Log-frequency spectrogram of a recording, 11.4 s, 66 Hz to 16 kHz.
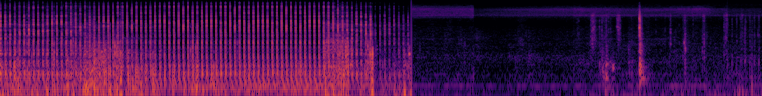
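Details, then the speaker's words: Chevy Impala/Malibu (2006–2016), key on: fast, even clicking about three to four per second behind the dash, then stops; owner thinks it is the HVAC air door actuator, which gets replaced. Clicking behind dashboard. "I think I think I know what it is I think it's the air door actuator for the a seat"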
